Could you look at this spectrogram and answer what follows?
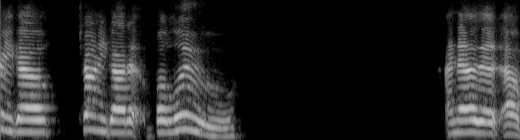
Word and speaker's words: Baloo: go Tony got it blue I know that uh blue will make it is pronounced like that but yeah it's Baloo b-a-l-o-o either way though you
